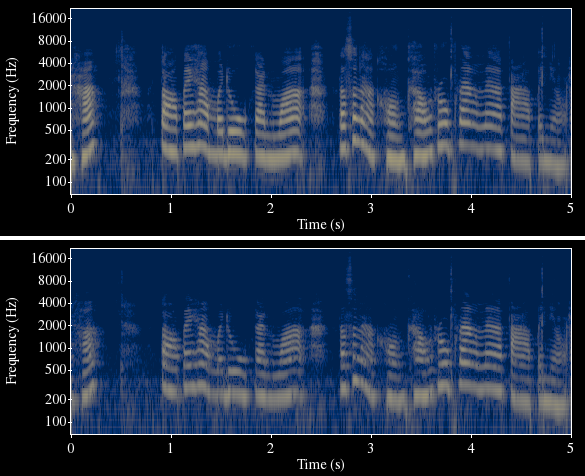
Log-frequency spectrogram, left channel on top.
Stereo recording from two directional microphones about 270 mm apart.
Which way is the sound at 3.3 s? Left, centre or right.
Centre.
